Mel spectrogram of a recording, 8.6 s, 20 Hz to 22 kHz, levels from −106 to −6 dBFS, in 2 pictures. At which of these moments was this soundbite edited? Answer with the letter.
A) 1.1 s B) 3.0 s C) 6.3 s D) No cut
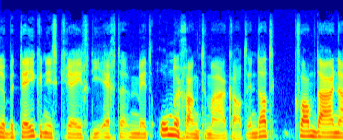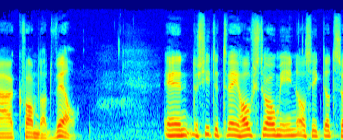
A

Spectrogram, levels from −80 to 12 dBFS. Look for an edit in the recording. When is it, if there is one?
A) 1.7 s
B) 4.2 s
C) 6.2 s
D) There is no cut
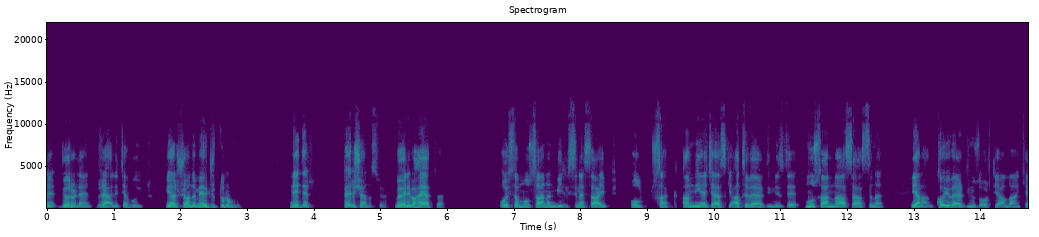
B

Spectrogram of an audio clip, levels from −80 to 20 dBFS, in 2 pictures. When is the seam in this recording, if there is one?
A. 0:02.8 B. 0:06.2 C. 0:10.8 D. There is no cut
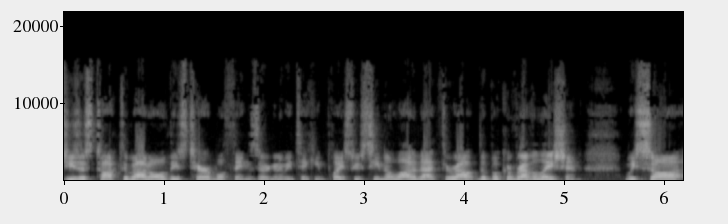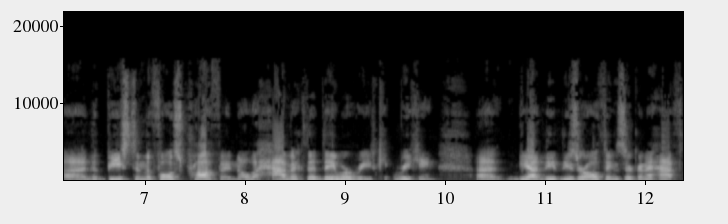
C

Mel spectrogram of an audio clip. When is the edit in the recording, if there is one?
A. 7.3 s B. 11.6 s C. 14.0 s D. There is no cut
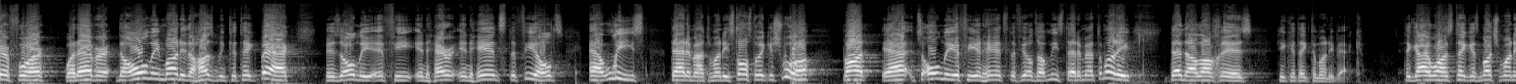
C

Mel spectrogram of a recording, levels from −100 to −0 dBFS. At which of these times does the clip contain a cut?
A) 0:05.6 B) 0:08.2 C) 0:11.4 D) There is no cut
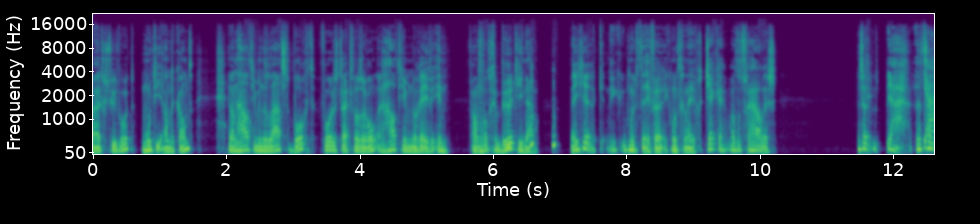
A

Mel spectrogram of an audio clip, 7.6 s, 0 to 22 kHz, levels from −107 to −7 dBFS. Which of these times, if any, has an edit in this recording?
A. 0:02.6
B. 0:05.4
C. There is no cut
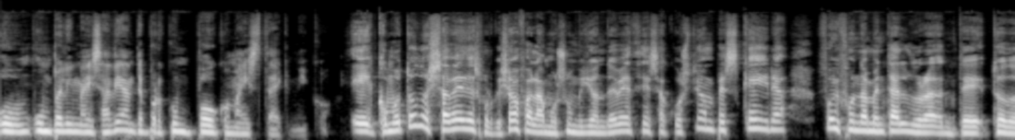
A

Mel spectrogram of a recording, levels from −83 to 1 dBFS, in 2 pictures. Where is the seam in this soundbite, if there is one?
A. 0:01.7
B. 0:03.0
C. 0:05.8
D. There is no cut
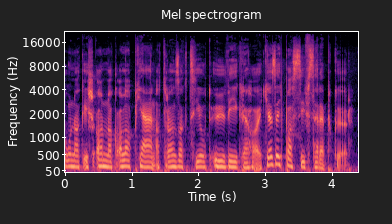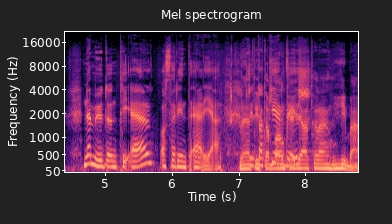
C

